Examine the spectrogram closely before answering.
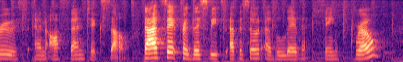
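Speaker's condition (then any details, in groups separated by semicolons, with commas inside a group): No condition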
